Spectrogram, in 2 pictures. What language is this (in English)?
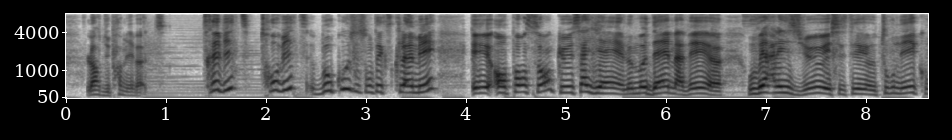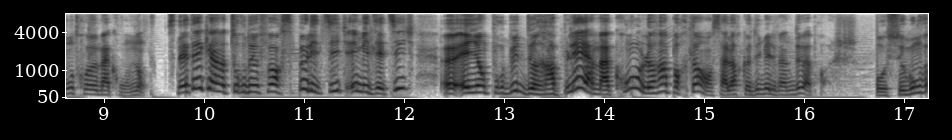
French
